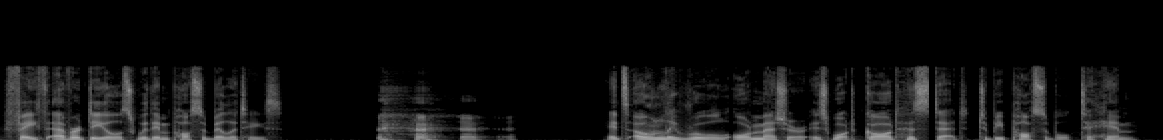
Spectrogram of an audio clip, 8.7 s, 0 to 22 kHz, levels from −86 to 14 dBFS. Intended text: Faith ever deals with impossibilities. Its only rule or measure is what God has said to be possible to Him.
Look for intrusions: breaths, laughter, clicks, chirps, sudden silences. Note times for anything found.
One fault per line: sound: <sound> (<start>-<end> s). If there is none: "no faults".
sound: laugh (2.8-3.9 s)
sound: dropout (7.0-7.0 s)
